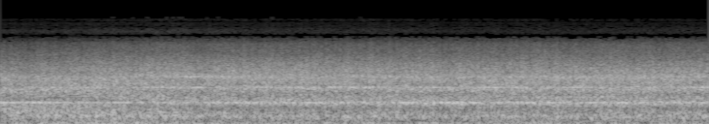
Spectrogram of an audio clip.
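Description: Car wash dryer blowers running: a loud, steady rush of air with a constant whine.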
